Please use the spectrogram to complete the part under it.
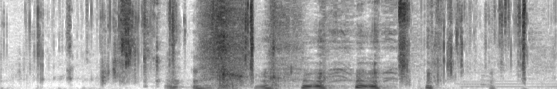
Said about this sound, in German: Während ich finde, es sind ja eher diese Gaumen- und Schmatzgeräusche, die mich stören.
